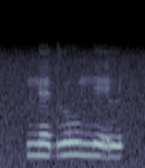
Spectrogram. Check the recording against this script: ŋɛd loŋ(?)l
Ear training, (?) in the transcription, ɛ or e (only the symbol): e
